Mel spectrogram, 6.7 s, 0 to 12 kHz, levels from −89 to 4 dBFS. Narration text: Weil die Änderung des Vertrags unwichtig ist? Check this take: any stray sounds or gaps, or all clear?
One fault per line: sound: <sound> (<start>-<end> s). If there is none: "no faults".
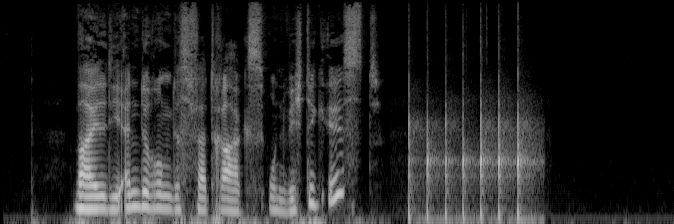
sound: thud (4.1-5.5 s)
